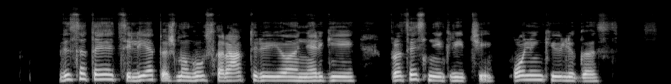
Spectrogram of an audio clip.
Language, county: Lithuanian, Vilnius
